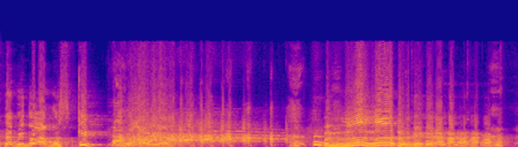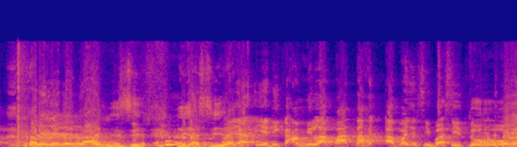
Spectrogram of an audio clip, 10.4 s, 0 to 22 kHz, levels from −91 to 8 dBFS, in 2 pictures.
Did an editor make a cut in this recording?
no; 0 cuts

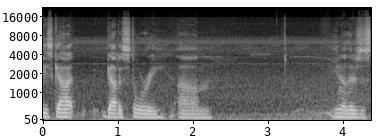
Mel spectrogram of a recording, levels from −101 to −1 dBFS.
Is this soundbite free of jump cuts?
yes; 0 cuts

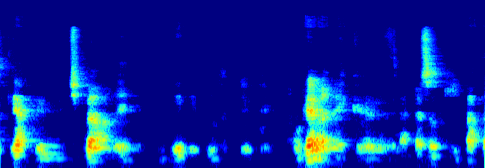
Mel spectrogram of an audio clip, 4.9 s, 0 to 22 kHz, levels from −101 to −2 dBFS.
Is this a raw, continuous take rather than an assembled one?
yes; 0 cuts

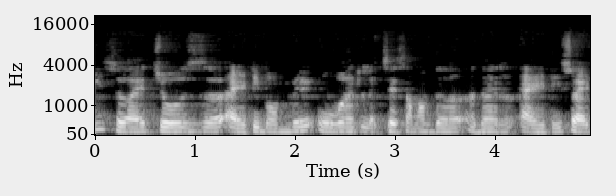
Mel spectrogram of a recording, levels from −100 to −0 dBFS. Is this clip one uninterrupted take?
yes; 0 cuts

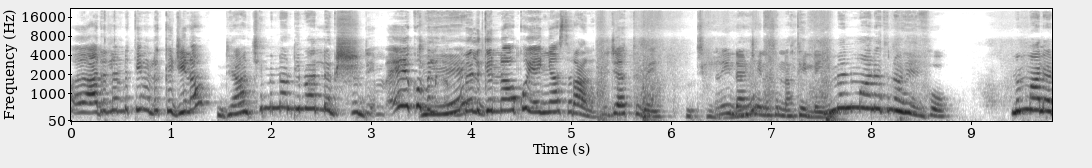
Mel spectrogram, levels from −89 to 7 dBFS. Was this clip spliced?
yes; 1 cut; at 5.3 s

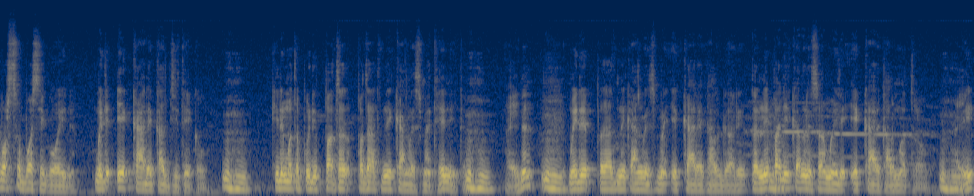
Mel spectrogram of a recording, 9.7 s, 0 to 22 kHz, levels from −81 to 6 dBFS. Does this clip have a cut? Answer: no; 0 cuts

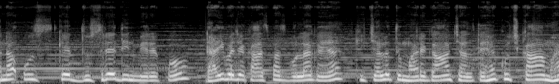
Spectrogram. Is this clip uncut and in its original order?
no; 2 cuts; at 2.1 s, 3.6 s

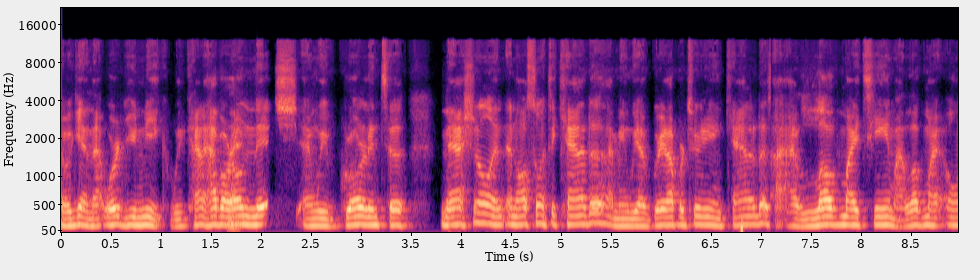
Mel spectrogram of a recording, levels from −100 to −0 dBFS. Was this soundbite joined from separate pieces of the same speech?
yes; 1 cut; at 7.1 s

